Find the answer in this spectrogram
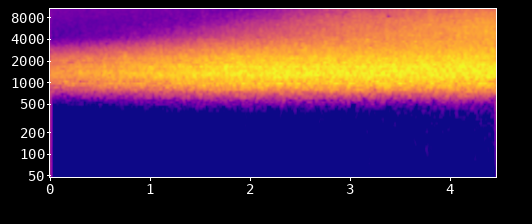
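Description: An edited white-noise riser, a hissing sweep that swells steadily louder and brighter before levelling off in the second half, used as a transition building into music.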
